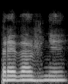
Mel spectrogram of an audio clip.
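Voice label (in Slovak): "prevažne", Slovak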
